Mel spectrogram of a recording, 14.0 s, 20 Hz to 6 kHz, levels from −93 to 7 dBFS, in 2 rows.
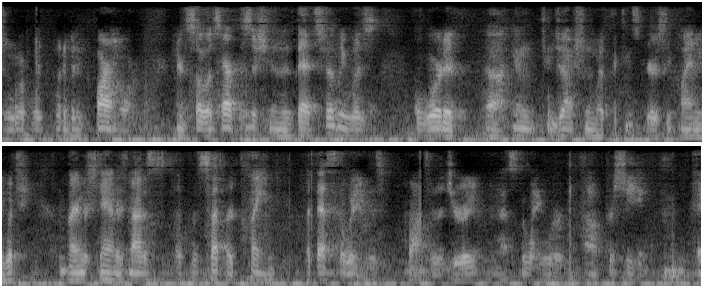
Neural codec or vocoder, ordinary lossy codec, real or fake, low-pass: codec, 44.1 kHz, 2.6 kbps, DAC; AAC, 32 kbps; fake; 5.4 kHz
